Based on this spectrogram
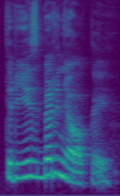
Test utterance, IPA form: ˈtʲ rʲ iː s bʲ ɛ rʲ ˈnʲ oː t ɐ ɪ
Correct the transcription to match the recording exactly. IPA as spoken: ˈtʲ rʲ iː s bʲ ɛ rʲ ˈnʲ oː k ɐ ɪ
